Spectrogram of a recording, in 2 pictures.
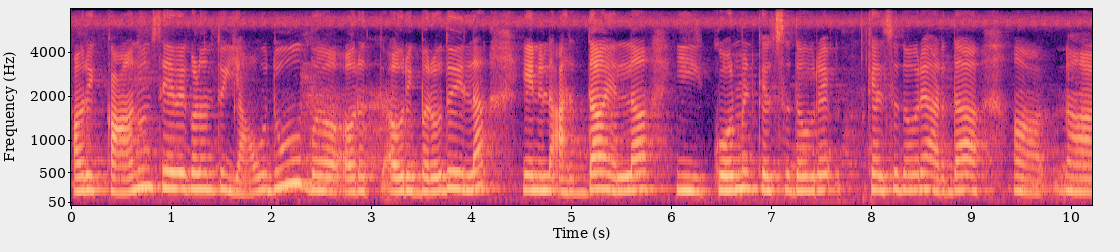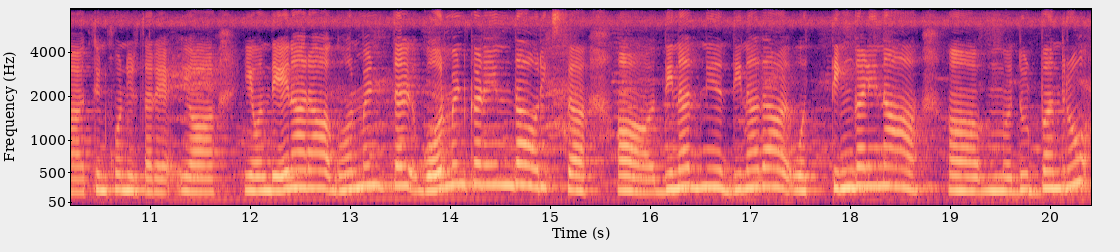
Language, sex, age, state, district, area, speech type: Kannada, female, 18-30, Karnataka, Tumkur, rural, spontaneous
